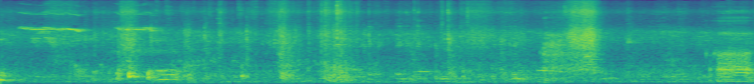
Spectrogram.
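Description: Pigeons, a mix of males and females kept for sale, coo repeatedly in soft, low rhythmic phrases close by, with someone talking over them throughout.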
